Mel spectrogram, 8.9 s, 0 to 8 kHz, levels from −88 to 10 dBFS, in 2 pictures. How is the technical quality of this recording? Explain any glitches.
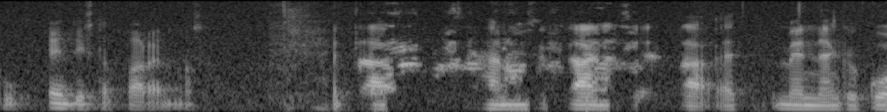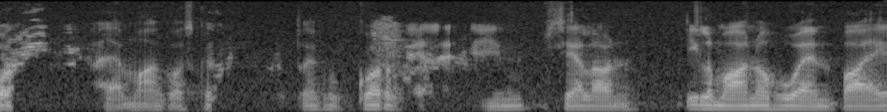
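The recording is compromised in three overlapping stretches, where two call-audio faults occur together.

Speech suppressed in double talk occurs from 1.77 to 3.45 s, 4.53 to 4.97 s and 5.53 to 6.93 s. The speech dips sharply, by around 20 to 25 dB, and drops out in pieces. Both sides were likely talking at once, and the echo canceller turned everything down.

The other side's voice leaks through from 1.95 to 3.16 s, 4.5 to 4.83 s, 5.49 to 5.63 s and 6.3 to 6.79 s. A second voice sits behind the talker, sometimes only slightly quieter. The echo canceller likely failed to remove the loudspeaker sound from the microphone.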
